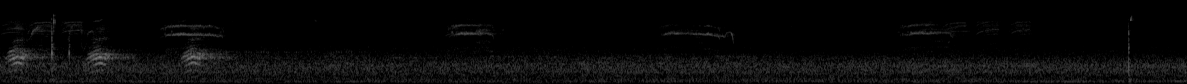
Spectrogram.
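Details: Meadow bunting (Emberiza cioides) calling in winter on 25 December 2012 in suburban Hachioji. Short, high, buzzy call bursts come in small clusters about every two to three seconds. Brief lower clicking notes open the clip over a steady background hum.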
